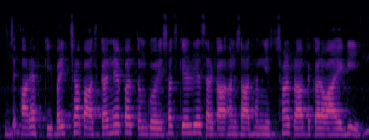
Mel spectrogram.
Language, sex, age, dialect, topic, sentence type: Hindi, male, 18-24, Marwari Dhudhari, banking, statement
